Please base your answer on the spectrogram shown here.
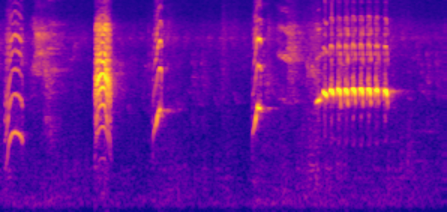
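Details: Long-tailed shrike ngetet song for stimulating stressed or silent shrikes: scattered harsh and upslurred notes with gaps, closing in a fast even trill of about ten notes.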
